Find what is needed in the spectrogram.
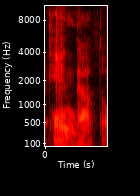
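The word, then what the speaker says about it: TENDRE: そんなあえてそこを逆にしていてる、えー、遊び心を持たしてテンダーと読む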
